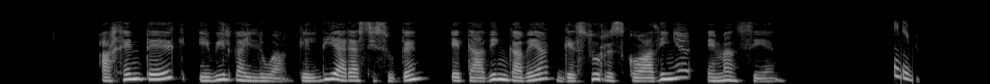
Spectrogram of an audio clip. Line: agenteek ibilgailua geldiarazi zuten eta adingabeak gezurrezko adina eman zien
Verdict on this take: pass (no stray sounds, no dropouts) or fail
fail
